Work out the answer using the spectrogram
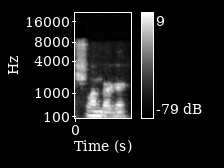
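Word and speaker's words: Schlumberger: Yes, I know it's pronounced sch slumber, but it's much more fun to call it sch slumbberger.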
